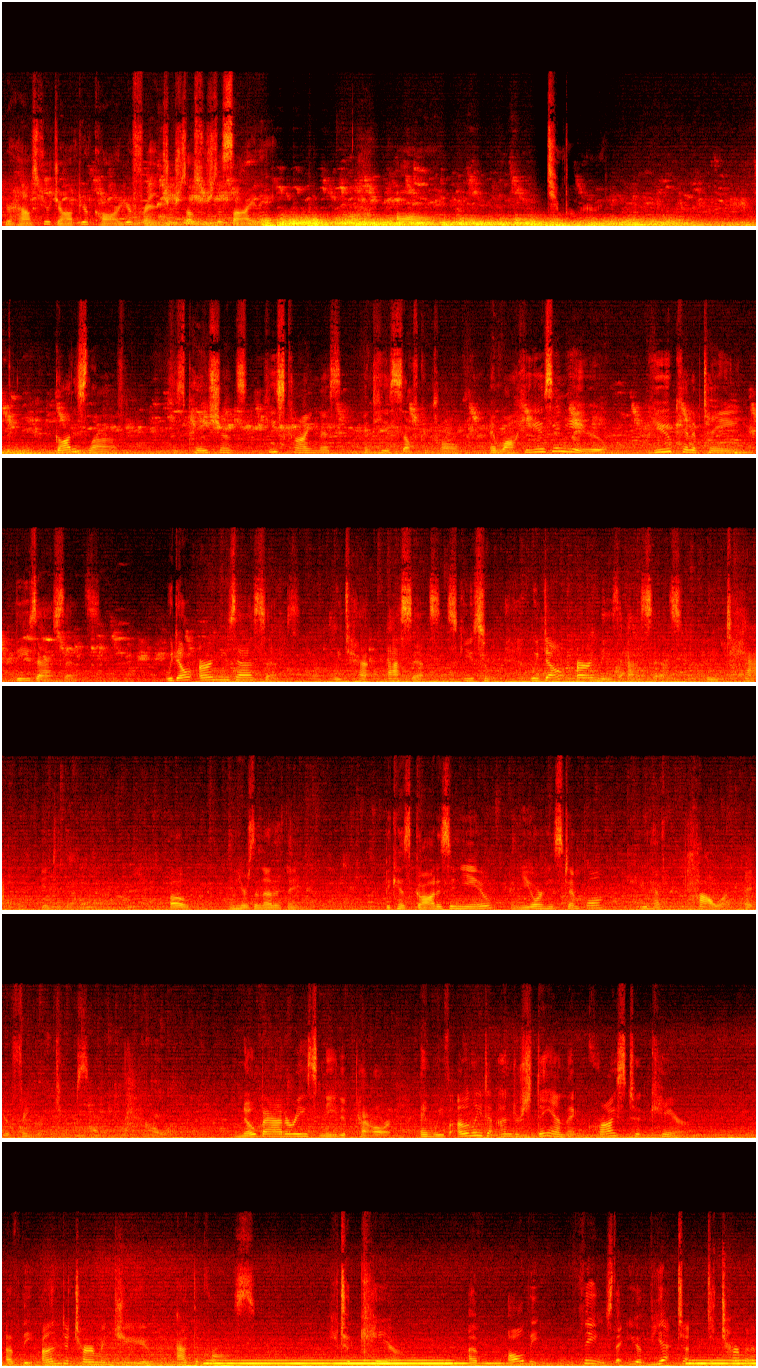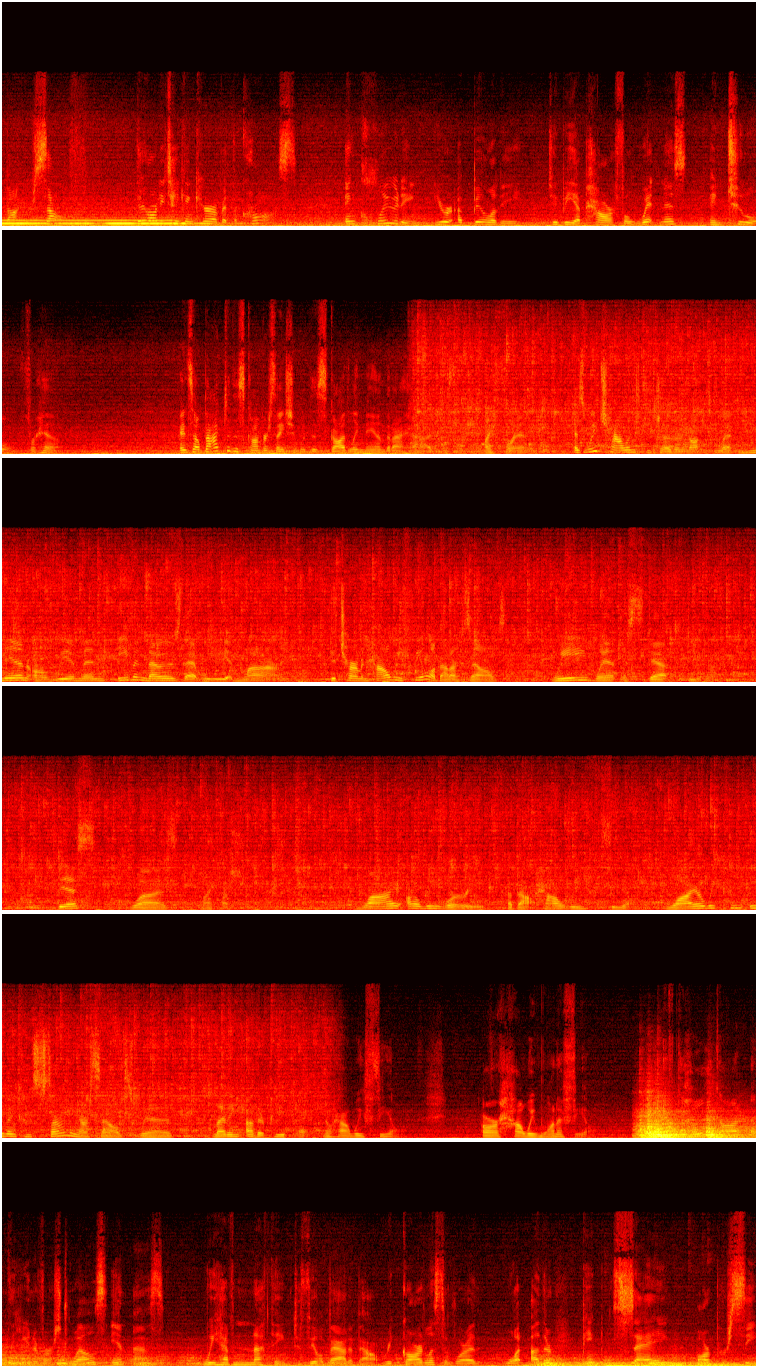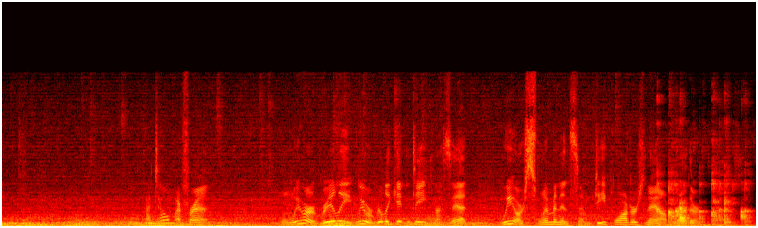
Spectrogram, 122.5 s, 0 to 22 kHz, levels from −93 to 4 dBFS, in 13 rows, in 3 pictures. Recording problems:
rain or running water; very loud; throughout; 2 dB above the speech

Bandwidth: 15 kHz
